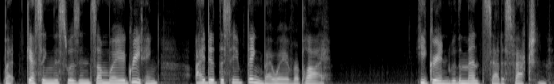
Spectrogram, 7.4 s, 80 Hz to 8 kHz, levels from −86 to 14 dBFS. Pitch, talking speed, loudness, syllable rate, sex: 225 Hz, 185 wpm, -18 LUFS, 5.8 syllables/s, female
